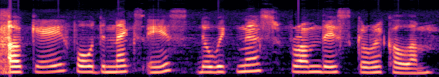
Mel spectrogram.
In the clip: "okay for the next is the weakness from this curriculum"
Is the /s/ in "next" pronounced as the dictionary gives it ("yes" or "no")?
yes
